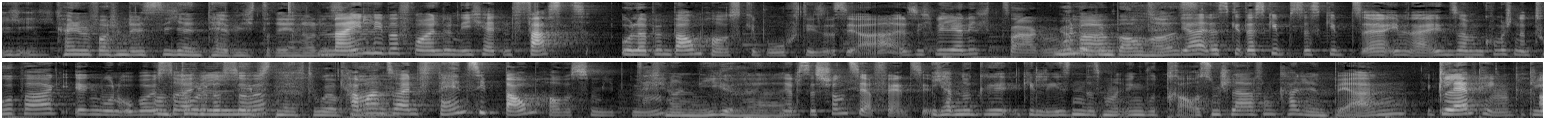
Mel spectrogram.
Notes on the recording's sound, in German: Der Sound ist dank Umzug etwas hallig aber daran wird gearbeitet!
